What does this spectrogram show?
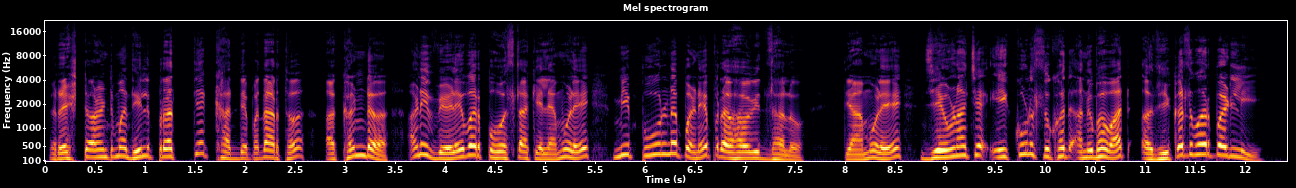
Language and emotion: Marathi, happy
